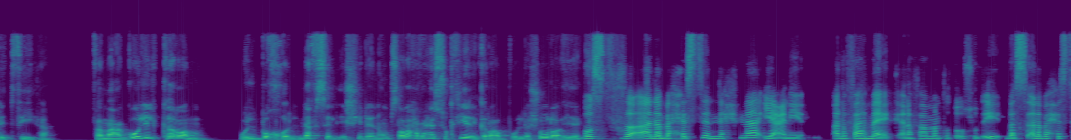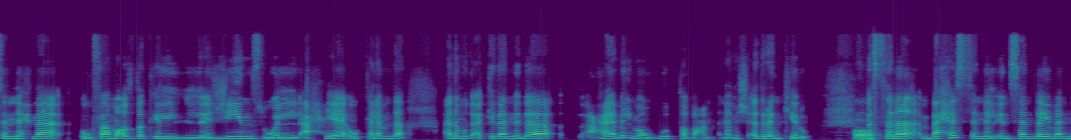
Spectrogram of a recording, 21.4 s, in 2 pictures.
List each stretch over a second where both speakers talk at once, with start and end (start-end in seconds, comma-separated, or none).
none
